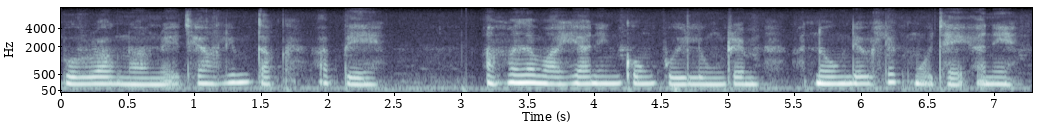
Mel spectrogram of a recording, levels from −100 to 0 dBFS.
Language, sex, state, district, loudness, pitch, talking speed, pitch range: Mizo, female, Mizoram, Aizawl, -15 LUFS, 205 Hz, 165 wpm, 190-215 Hz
